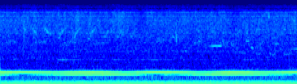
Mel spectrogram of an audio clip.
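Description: A quartz singing bowl rings with a steady, pure sustained tone, its bright hum holding evenly over a low drone with no voices, played for sound harmonization during a guided meditation.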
